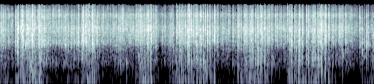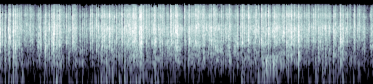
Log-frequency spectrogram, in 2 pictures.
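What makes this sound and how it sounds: A full-size black plastic computer keyboard with a hollow body is held up close to the microphone while fingertips rapidly press and tap its keys. The result is a dense, continuous stream of short, bright plastic clicks and clacks with almost no low end and very little ring after each keystroke.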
